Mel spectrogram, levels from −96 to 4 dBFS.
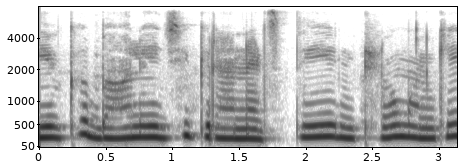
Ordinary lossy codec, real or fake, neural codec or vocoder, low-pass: none; real; none; 7.2 kHz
